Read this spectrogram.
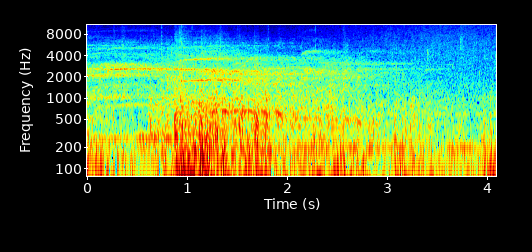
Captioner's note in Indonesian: kuda meringkik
